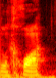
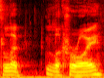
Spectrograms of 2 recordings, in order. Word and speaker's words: La Croix: Because French pronunciation is La Croix. – La Croix. – The R and the X are gone, so it's La Croix.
